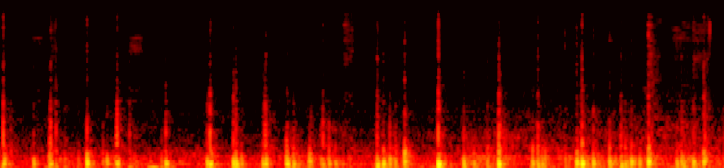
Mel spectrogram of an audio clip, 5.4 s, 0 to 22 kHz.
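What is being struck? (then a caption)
Aluminum-framed hard case. Long dark-painted nails tap and lightly scratch across the front panel of a hollow AKG microphone hard case with an aluminum frame and black panels, held upright. The result is a quiet, rapid, uneven run of dull, hollow low knocks around 125 Hz with very short decay, mixed with faint scratchy rustles between the taps.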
